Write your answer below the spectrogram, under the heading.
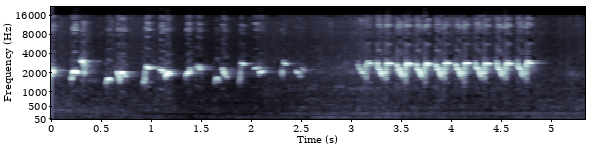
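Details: Provoking call of a yellow-vented bulbul aimed at a rival. Uneven chirpy phrases give way to a fast even series of about nine looping whistled notes, against a faint low hum.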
